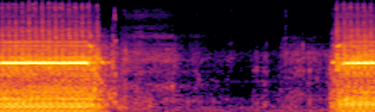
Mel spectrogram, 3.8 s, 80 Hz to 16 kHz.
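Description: A sewing machine runs a straight stitch at stitch length 3.0 with a jersey needle, whirring loudly and rapidly for about a second, pausing into near silence, then starting its fast mechanical chatter again.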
